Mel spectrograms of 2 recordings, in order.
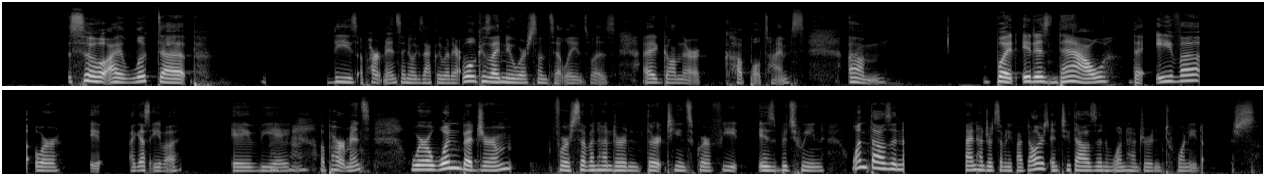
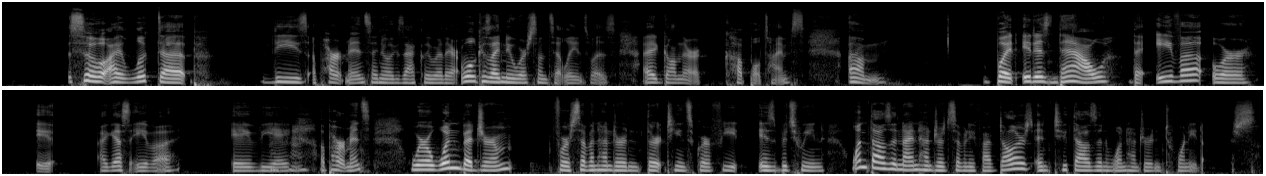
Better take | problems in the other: second | audio freezing; at 2.5 s for 0.5 s, at 12 s for 1 s and at 22 s for 0.5 s

